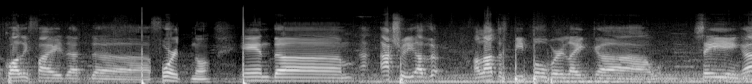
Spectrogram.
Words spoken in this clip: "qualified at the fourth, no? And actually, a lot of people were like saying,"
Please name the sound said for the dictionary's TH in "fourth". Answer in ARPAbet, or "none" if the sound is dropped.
T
